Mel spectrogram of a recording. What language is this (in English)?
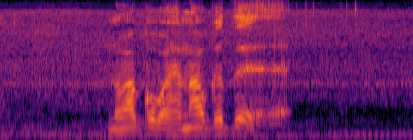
Santali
